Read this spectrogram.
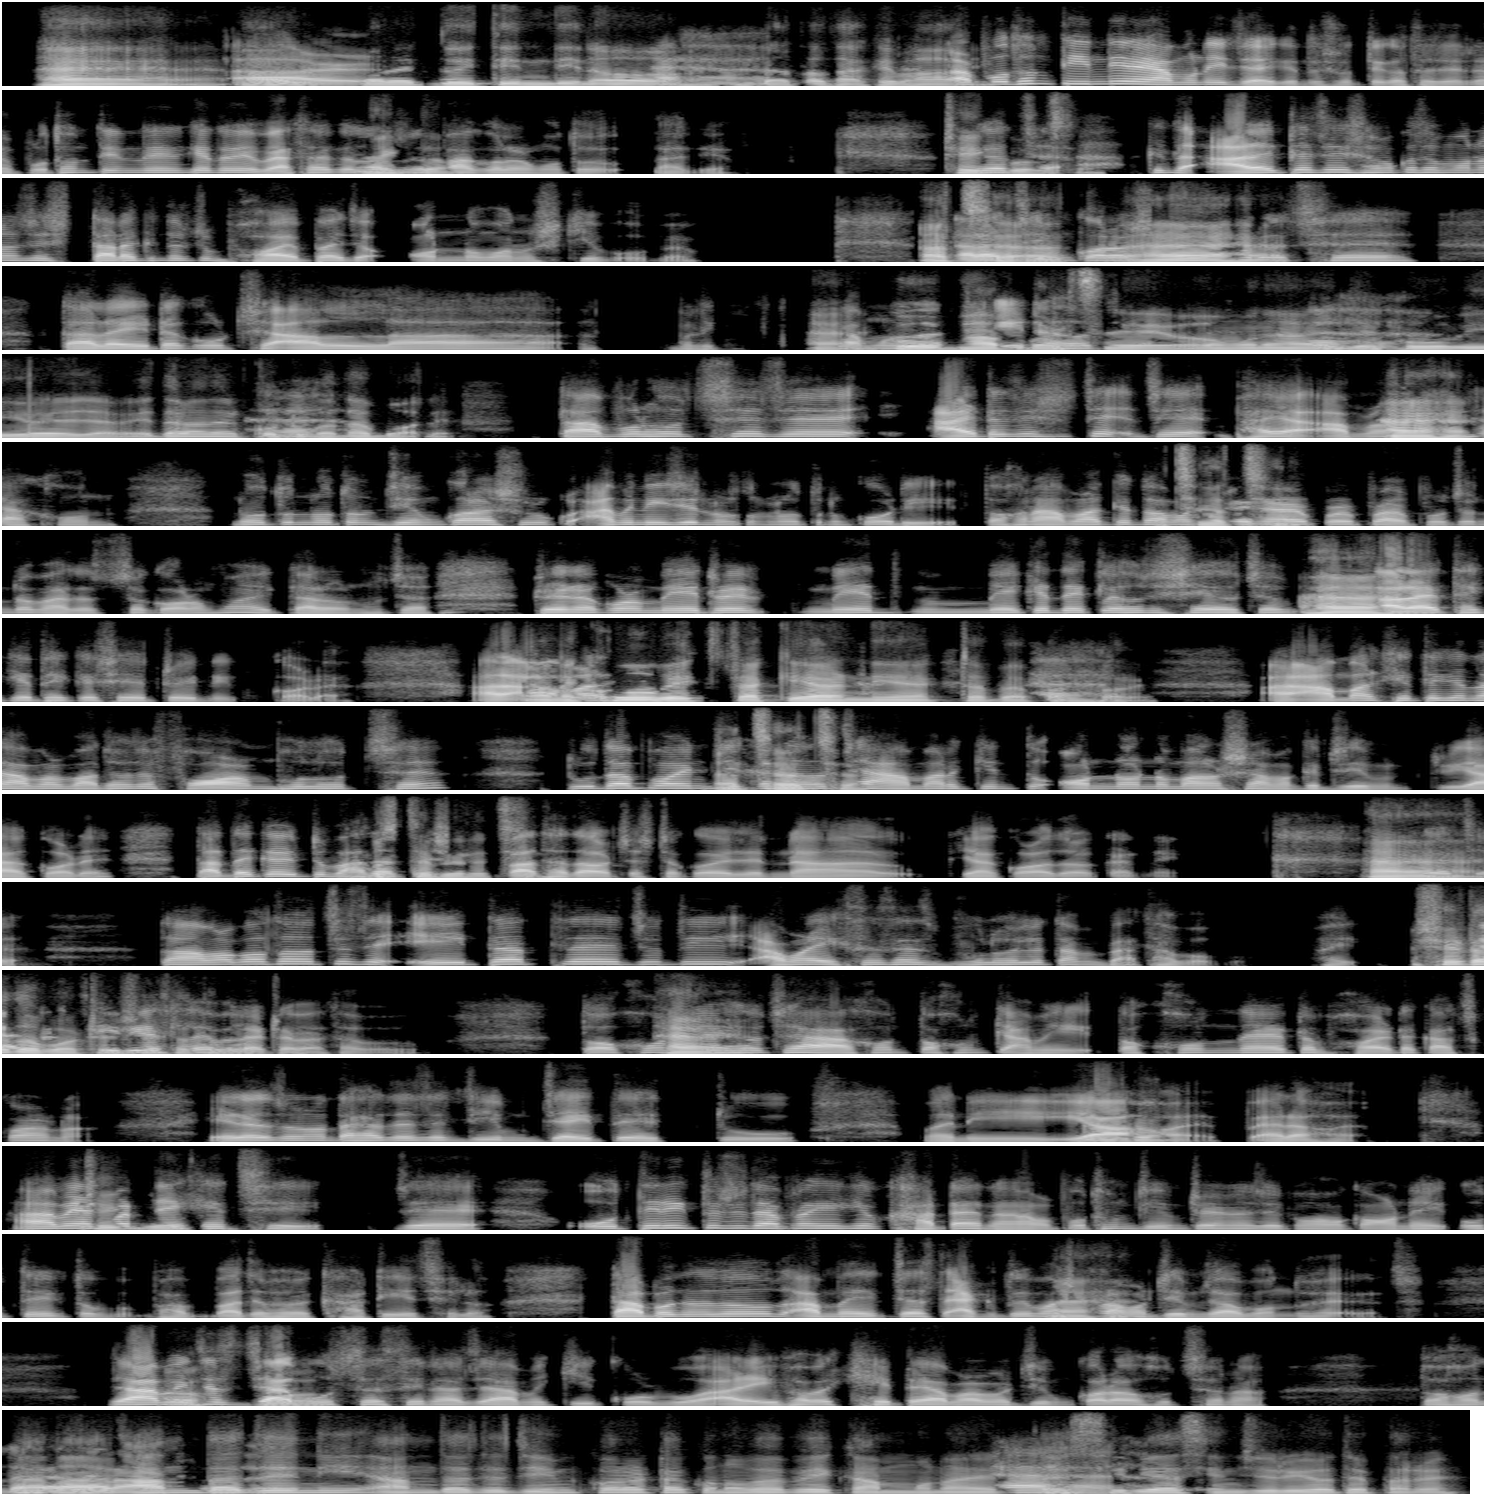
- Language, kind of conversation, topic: Bengali, unstructured, অনেক মানুষ কেন ব্যায়াম করতে ভয় পান?
- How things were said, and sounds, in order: none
